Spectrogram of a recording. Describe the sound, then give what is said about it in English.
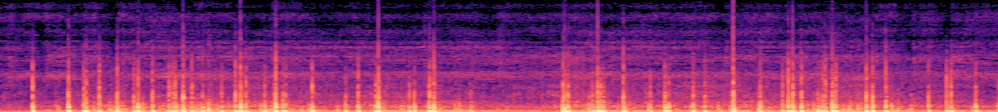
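A fireworks finale launched from a school building in full swing: a dense, relentless barrage of sharp booms and crackling pops, overlapping rapidly with barely a pause, loud and continuous throughout. “Yeah, this is the finale. They go all out on it.”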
